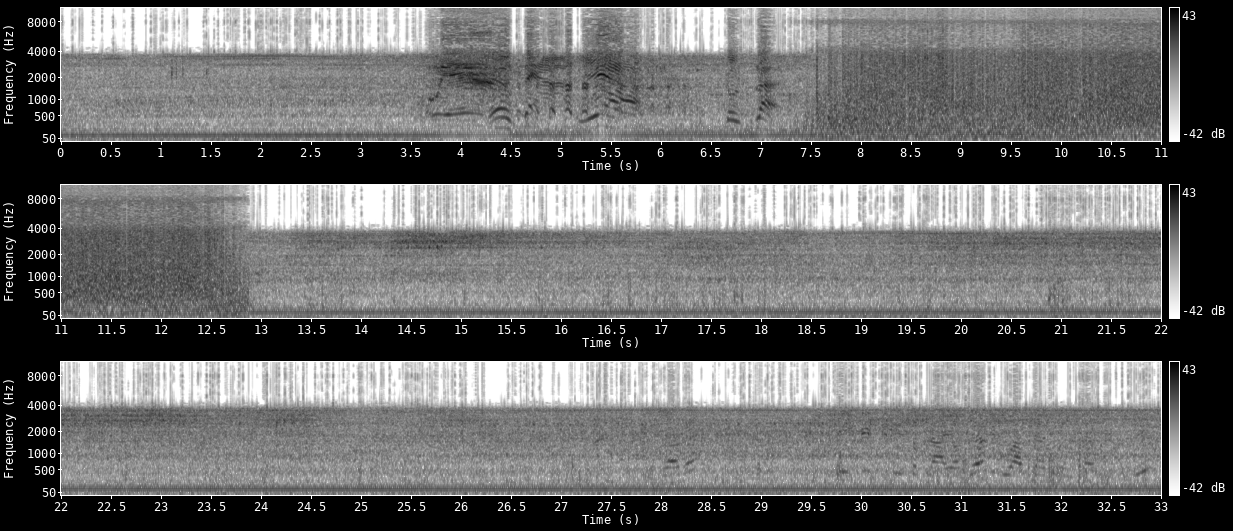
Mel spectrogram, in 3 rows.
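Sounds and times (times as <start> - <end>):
light aircraft engine and propeller: 0.0 - 8.1
noisy air rush: 0.0 - 33.0.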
